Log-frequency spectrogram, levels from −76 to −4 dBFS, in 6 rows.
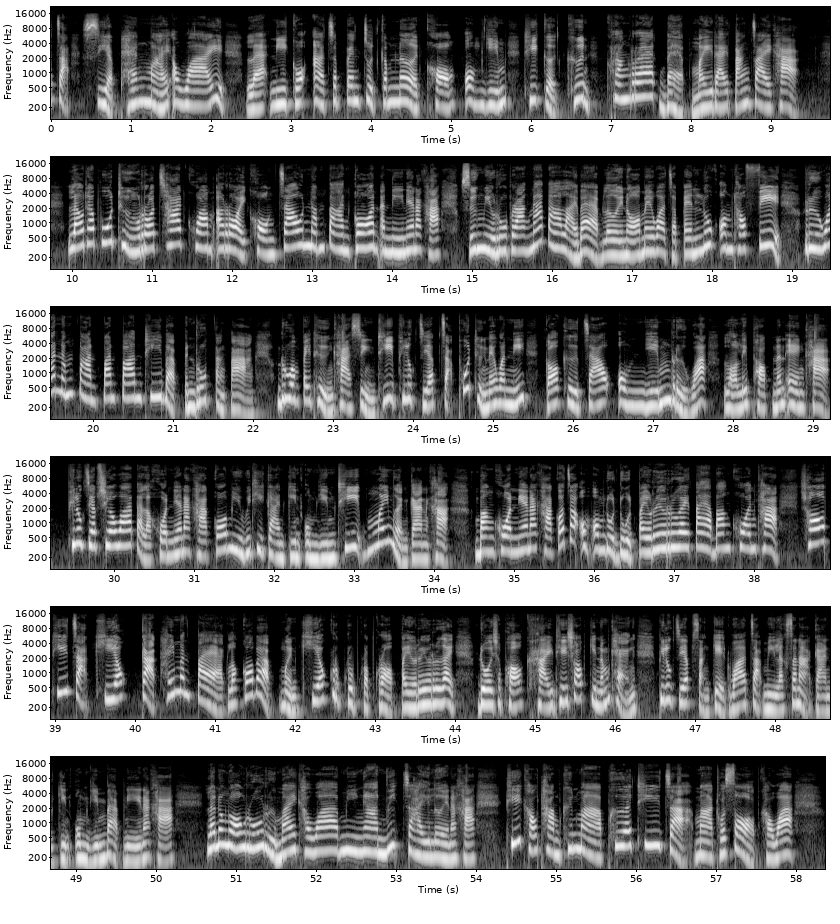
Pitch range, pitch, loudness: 210-300 Hz, 255 Hz, -16 LUFS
